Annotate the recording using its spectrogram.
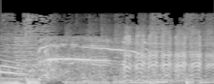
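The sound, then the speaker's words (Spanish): Several people riding in a car let out a loud, sustained yell together, a drawn-out shout held for about a second, then breaking into excited chatter and laughter. “El grito, el grito, el grito, el grito, el grito.”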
